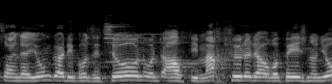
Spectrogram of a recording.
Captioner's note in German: Unruhe - Glockenzeichen der Präsidentin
